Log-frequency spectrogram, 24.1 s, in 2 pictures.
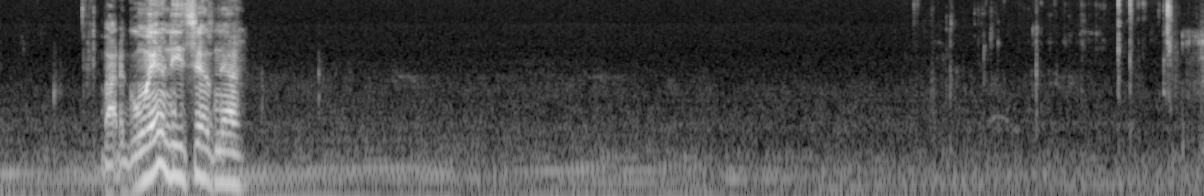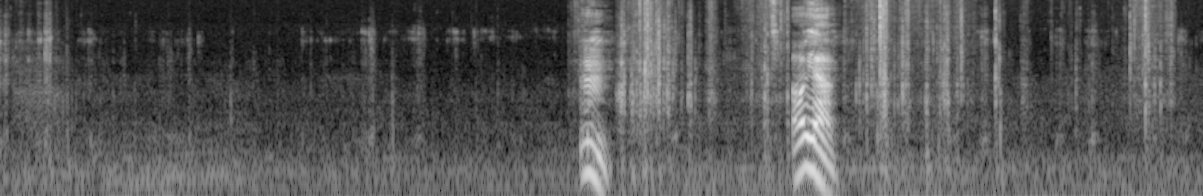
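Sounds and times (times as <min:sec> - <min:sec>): tortilla chip crunching: 0:09.0 - 0:24.0
person exclaiming: 0:17.8 - 0:18.2.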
